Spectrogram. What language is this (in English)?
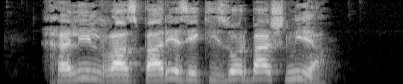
Central Kurdish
